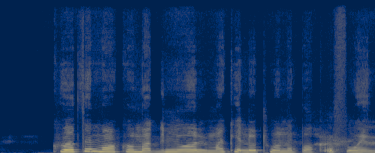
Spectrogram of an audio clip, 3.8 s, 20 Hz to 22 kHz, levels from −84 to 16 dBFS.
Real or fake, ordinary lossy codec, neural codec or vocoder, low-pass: fake; none; codec, 44.1 kHz, 2.6 kbps, DAC; none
